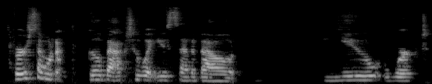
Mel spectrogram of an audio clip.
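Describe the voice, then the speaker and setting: Here a woman speaks at a moderate pace. Her tone is bright and sharp. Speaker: podcast host. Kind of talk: interview conversation.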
